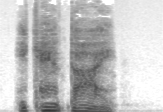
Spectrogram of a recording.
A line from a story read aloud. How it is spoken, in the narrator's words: she whispered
